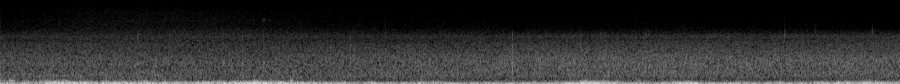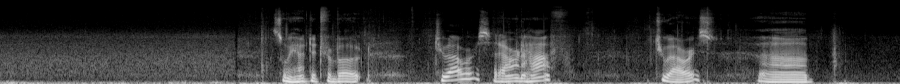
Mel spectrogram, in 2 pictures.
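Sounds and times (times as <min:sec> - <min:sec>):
wind buffeting microphone: 0:00.0 - 0:16.6
rustling hiss: 0:00.0 - 0:18.0.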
